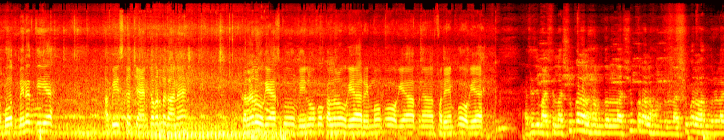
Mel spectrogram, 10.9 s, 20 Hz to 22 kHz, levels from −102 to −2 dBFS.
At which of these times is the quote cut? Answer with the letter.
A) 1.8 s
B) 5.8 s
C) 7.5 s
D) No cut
C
